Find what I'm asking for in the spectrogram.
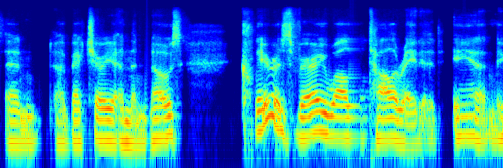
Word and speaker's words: Xlear: Now, it's spelled X-L-E-A-R, so people know X-L-E-R.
